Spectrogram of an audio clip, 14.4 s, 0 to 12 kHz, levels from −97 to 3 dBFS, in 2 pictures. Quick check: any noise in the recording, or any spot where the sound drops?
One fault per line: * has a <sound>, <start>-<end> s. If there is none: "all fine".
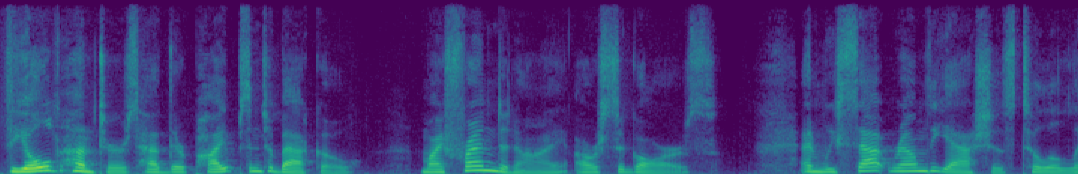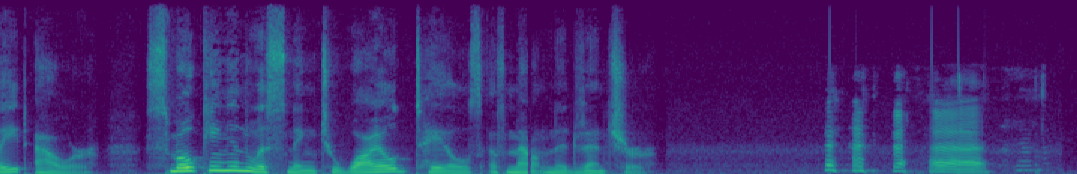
* has a dropout, 10.7-10.7 s
* has a laugh, 12.7-14.2 s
